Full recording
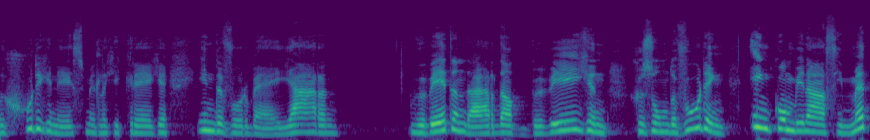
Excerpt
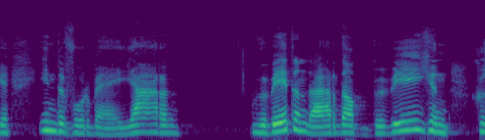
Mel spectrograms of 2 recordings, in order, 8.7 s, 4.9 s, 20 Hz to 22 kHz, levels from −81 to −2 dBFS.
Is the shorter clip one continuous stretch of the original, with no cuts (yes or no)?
yes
